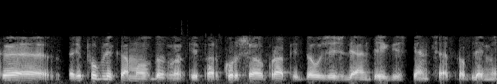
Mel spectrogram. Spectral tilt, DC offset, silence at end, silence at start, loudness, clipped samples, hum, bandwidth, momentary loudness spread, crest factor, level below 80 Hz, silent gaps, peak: -7 dB/octave; under 0.1%; 0 s; 0 s; -15 LUFS; under 0.1%; none; 3.9 kHz; 4 LU; 14 dB; -54 dBFS; none; 0 dBFS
